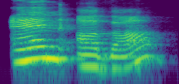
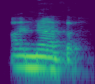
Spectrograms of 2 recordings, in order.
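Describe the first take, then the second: First: It is said as two separate words. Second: It is said smoothly as one word. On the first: The speaker calls it wrong. "It's not an other" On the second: The speaker calls it right. "It's a, a, nada"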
